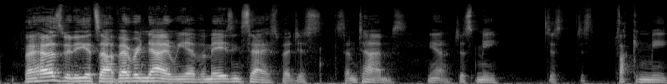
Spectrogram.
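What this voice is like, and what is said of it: Usual voice. Nothing is said of it.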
